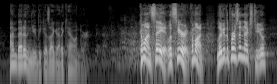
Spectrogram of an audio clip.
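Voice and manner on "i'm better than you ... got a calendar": dead serious, very low and quiet. Speaker shows the audience how to say it to the person next to them, dead serious. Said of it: "Say with the most serious face".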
